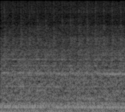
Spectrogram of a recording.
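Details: Chrysler after TIPM fuel pump relay bypass fix for failed pump check valve, idling smooth and even with a steady low hum, no knocks or stumbles; healthy.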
